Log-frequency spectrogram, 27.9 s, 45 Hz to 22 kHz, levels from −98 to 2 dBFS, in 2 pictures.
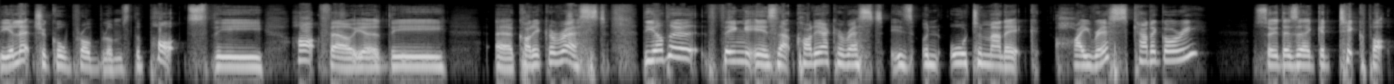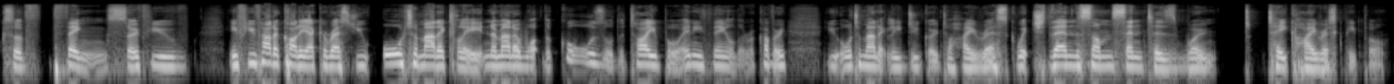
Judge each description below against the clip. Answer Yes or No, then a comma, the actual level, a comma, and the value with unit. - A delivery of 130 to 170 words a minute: Yes, average, 155 wpm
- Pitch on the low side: No, medium, 180 Hz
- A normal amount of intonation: Yes, average, 3.0 semitones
